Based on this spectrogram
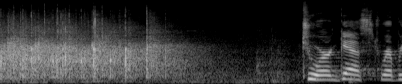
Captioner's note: applause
